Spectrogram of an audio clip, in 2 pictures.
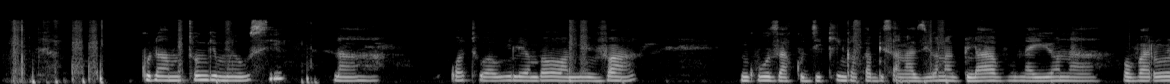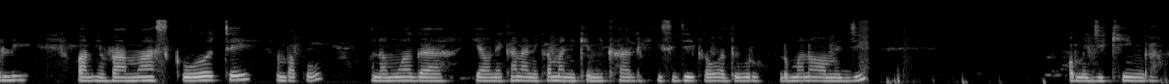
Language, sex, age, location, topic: Swahili, female, 18-24, Kisumu, health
